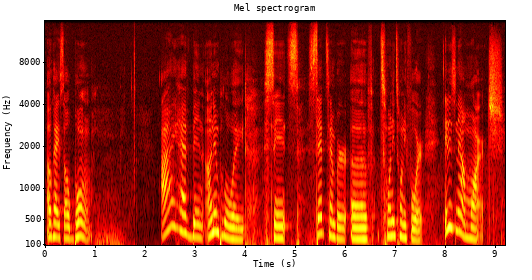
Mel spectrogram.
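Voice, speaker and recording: A musician in her twenties hosts a solo podcast, talking casually and openly to her listeners and often checking in with "right?". Her mid-range voice is expressive and a little mellow, and her conversational pace is slow and unhurried.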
